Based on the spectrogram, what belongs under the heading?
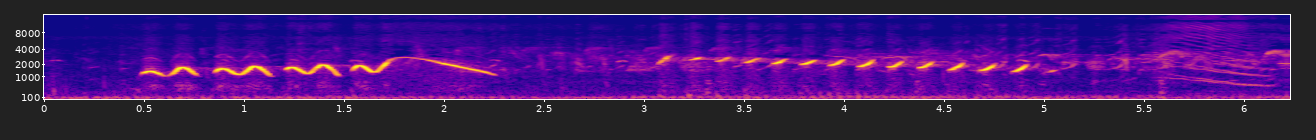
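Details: Two tame Chinese hwamei carried by hand and singing against each other in a fighting contest: loud warbling wavy whistles ending in a long falling slide, then a rapid run of about a dozen short clipped whistled notes, a man's rhythmic calling between phrases.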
